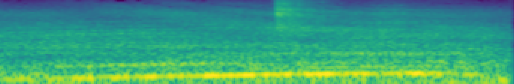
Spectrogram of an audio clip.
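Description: A truck engine drones steadily, with a short sharp hiss of an air brake bursting out midway, then the low rumble carrying on. No one speaks.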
